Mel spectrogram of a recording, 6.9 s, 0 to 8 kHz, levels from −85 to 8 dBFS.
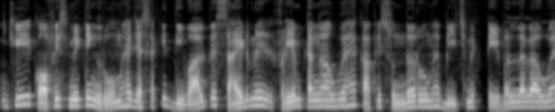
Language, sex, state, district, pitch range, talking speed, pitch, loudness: Hindi, male, Delhi, New Delhi, 130-175 Hz, 225 wpm, 155 Hz, -18 LUFS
